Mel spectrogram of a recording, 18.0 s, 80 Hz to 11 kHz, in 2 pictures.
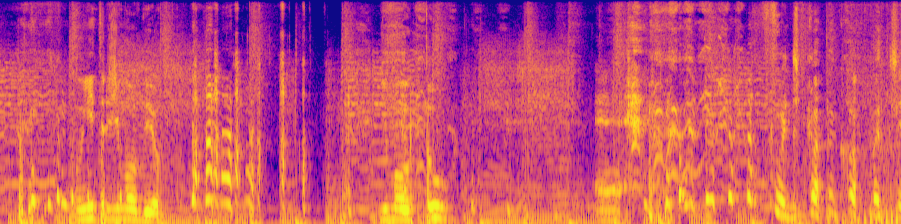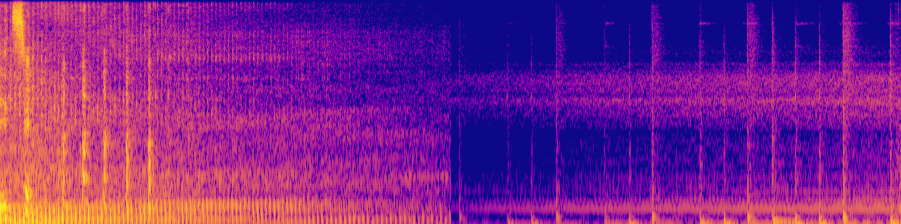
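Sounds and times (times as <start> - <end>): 
laughter: 0.0 - 11.0
speech: 0.3 - 2.6, 3.8 - 4.6, 6.0 - 9.6
motorcycle engine running: 6.7 - 13.5.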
